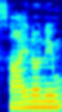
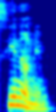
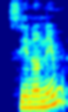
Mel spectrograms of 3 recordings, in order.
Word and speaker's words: synonym: বাই দ্য ওয়ে, অনেকে কিন্তু এই শব্দটাকে সাইনোনিম উচ্চারণ করে থাকে। এর উচ্চারণ কিন্তু সাইনোনিম হবে না, ব্রিটিশ হোক কিংবা আমেরিকান, দুটো ভাষাতে এর উচ্চারণ হচ্ছে সিনোনিম, সিনোনিম অ্যান্ড অ্যান্টোনিম।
